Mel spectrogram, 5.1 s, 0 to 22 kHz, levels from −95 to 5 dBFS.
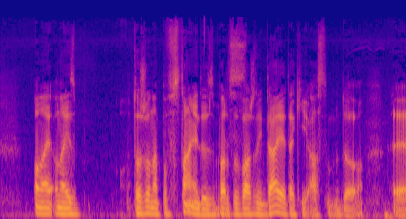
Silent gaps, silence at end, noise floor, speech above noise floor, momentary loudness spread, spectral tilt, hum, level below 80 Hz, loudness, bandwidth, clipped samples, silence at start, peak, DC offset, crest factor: none; 0 s; -50 dBFS; 29 dB; 9 LU; -7 dB/octave; none; -44 dBFS; -22 LUFS; 15 kHz; under 0.1%; 0.4 s; -4 dBFS; under 0.1%; 18 dB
